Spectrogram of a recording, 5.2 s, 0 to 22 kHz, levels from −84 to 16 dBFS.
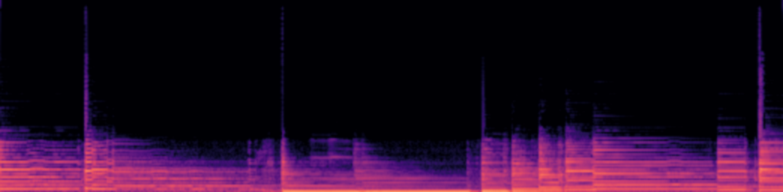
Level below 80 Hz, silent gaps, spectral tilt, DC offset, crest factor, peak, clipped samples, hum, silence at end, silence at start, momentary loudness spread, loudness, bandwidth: -46 dBFS; none; -6.5 dB/octave; under 0.1%; 14 dB; 0 dBFS; under 0.1%; none; 0 s; 0 s; 11 LU; -14 LUFS; 7.6 kHz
